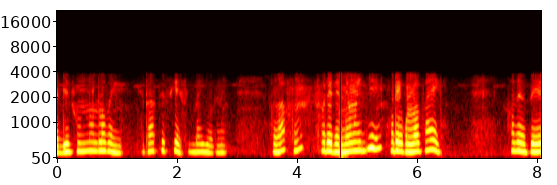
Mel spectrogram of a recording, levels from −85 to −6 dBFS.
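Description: At 4.72 s the speech drops into a hard-edged hole of about 30 ms, ending by 4.76 s. It comes back slightly distorted before settling over the next few tens of milliseconds. This is packet loss on an ADPCM call: a few packets went missing and were filled with silence. The G.726 decoder, running at 32 kbit/s, lost track of the sender's adaptive predictor and step size until they realigned.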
